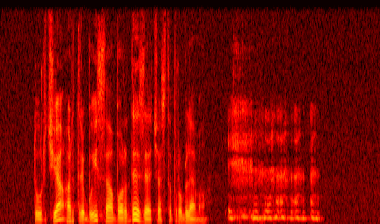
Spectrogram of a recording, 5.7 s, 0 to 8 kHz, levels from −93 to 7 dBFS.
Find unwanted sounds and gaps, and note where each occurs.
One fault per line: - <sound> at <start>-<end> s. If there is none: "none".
- laugh at 3.4-4.9 s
